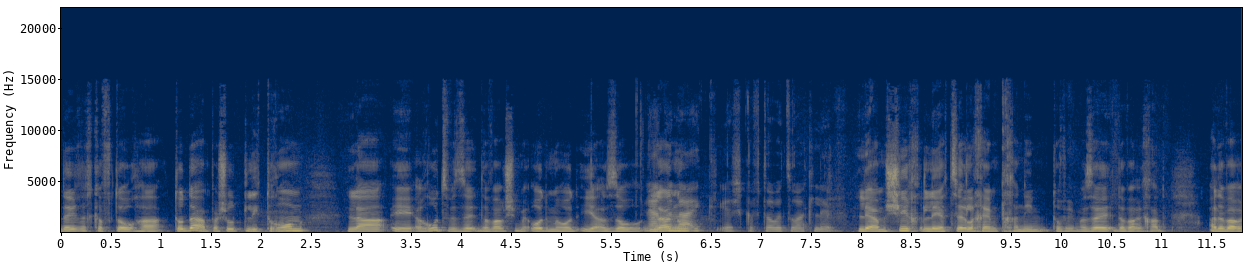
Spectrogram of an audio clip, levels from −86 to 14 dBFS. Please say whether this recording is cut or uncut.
uncut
